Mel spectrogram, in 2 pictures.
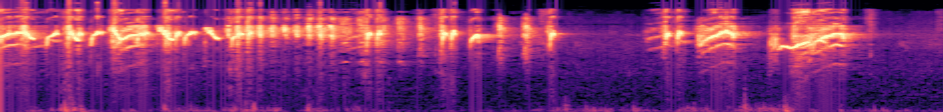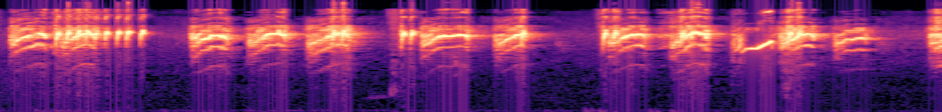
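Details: Trapping lure of small birds' calls: repeated bursts of very high, sibilant twittering and swept squeaks, each burst one to two seconds long, separated by short pauses, with faint low thumps early on.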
